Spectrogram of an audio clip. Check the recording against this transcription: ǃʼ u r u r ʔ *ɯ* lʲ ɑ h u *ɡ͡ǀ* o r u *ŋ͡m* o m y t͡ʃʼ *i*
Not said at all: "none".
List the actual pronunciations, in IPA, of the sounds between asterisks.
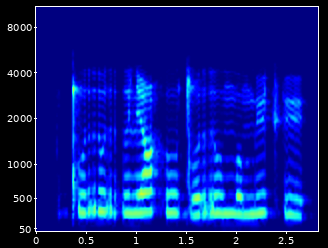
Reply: ɯ, ɡ͡ǀ, m, y

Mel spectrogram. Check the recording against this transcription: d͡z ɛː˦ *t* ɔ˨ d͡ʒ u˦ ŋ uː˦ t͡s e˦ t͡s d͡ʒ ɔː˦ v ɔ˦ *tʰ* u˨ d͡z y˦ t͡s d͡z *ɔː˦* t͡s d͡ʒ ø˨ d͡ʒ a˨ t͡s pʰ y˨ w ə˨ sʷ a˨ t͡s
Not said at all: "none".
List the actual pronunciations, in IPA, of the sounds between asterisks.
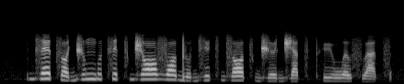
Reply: t͡s, d, ɔː˦

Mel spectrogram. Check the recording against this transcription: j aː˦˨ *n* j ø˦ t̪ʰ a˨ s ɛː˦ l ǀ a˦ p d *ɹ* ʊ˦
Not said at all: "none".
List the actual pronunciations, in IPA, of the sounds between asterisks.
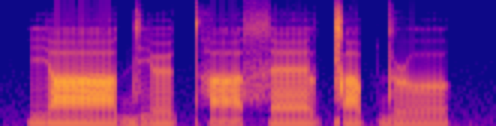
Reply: d, ɹ

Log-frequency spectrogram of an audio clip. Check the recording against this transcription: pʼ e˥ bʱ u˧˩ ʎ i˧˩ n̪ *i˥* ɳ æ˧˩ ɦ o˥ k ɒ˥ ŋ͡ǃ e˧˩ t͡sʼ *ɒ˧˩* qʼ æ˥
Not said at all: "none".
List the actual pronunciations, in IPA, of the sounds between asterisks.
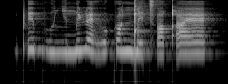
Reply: i˥, ɒ˧˩

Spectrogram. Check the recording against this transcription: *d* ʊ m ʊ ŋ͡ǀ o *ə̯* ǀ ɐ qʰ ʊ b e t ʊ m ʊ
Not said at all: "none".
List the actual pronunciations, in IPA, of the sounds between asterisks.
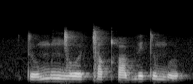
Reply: t, ə̯

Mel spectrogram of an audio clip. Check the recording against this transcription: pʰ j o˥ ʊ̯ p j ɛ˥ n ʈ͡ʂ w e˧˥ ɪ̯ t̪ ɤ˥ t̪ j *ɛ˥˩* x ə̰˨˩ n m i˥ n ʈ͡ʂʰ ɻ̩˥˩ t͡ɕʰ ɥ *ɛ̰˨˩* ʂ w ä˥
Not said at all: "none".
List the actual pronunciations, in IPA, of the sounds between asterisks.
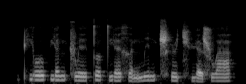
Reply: ɛ˧˥, ɛ̰˨˩

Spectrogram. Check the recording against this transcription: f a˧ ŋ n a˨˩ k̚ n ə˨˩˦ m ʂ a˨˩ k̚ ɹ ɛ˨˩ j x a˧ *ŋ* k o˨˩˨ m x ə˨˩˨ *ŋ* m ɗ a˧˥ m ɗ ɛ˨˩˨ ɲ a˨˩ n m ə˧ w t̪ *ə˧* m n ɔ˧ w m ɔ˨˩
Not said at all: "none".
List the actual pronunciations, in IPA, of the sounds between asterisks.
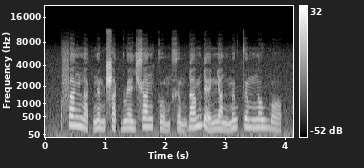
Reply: ŋ, none, ə˧

